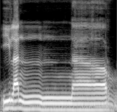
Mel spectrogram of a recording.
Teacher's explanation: Ada huruf ro sukun, sebelumnya ada huruf yang memiliki tanda baca fathah, maka huruf ro sukunnya dibaca tabkhim.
